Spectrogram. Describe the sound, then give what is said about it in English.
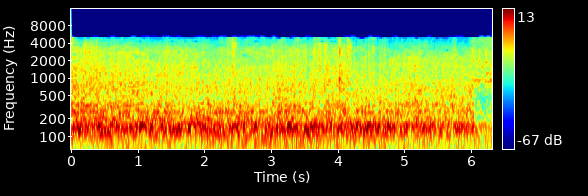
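A loud, steady roar of a spreading fire behind a red-hot door, a dense low rumble with constant crackling texture that never lets up, with no voices over it. “It's red hot. Bay, the fire separates”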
